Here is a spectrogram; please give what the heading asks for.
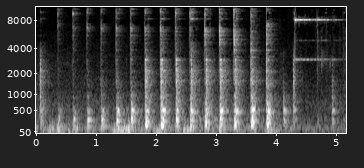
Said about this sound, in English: The hammer? A little bit.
